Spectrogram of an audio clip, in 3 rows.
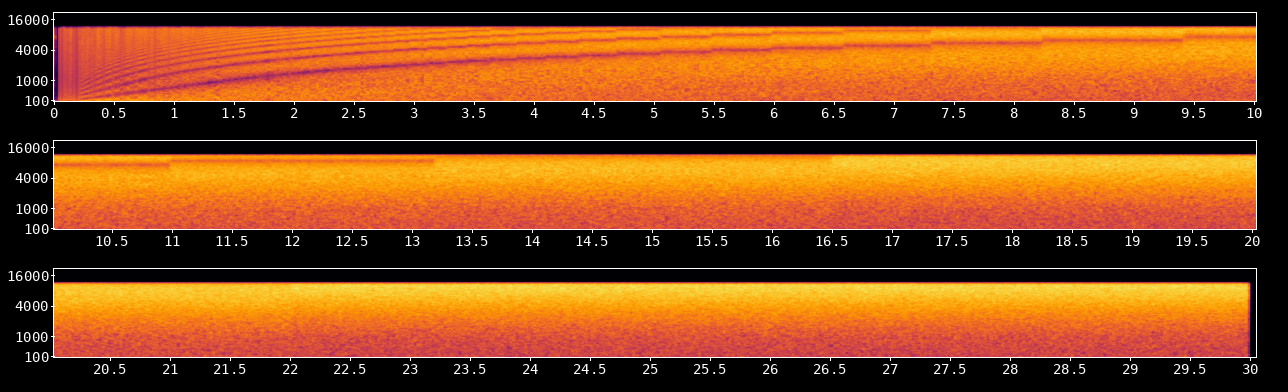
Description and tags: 31 LFClipNoise FreqSweep
This kind of noise randomly generates the values -1 or +1 at a given rate per second. This number is the frequency. In this example the frequency sweeps up. The algorithm for this noise was created two years ago by myself in C++, as an imitation of noise generators in SuperCollider 2. The Frequency sweep algorithm didn't actually succeed that well.
clip, clipnoise, digital, frequency, noise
